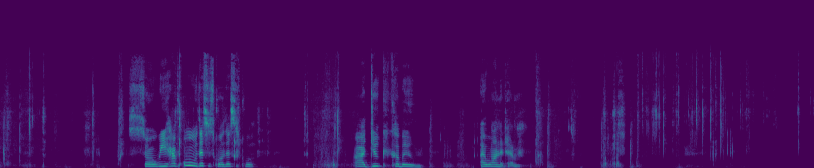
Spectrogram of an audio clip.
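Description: Small plastic items click and rattle in a boy's hands.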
